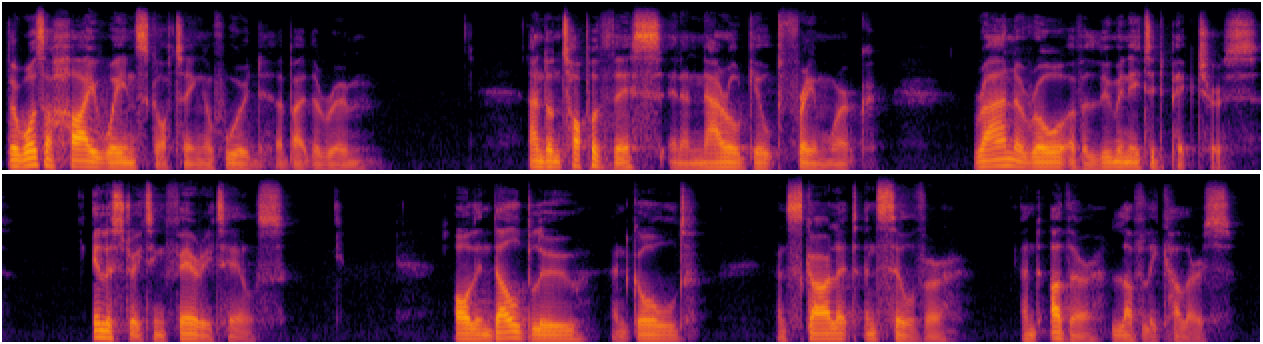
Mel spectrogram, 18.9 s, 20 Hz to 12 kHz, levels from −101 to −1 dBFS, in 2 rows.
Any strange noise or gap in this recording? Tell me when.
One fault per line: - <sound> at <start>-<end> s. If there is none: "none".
none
